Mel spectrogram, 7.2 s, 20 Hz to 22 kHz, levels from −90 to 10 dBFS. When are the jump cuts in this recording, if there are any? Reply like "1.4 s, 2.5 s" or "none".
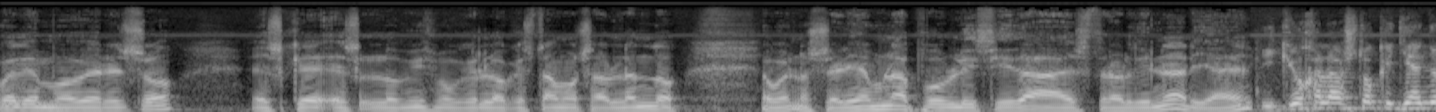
1.8 s, 3.8 s, 6.3 s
